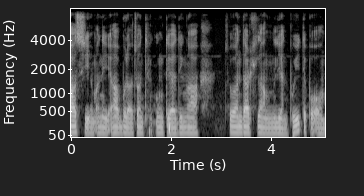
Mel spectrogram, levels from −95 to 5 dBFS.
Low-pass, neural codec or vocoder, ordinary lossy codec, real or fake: 7.2 kHz; none; none; real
